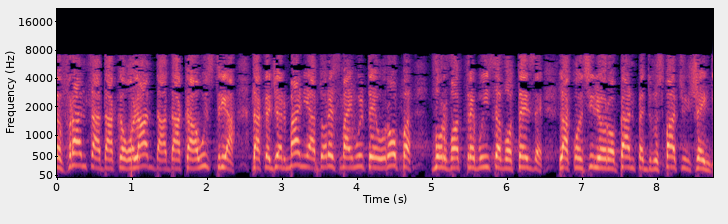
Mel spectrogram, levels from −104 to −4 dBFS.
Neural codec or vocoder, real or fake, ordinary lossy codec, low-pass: none; real; MP3, 32 kbps; 7.2 kHz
